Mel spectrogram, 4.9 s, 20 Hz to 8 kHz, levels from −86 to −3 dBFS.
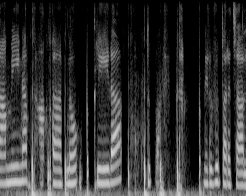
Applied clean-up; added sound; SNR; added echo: neural diffusion model UNIVERSE++.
